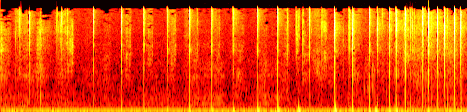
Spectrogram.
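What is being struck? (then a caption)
Glass candle jar. Long acrylic nails tap and scratch on the glass of a medium green candle jar with a paper label that appears solid and full of wax. The result is a rapid series of bright, sharp clicks with no ring, softer scratching at first and louder, denser taps toward the end. A steady low hum runs underneath.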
